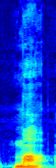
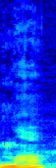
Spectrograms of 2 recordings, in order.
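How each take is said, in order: First: The pitch falls sharply and briefly. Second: It is said light with no tone. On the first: "der letzte Ton ist der 4. Ton" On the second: "Ohne Ton"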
